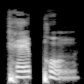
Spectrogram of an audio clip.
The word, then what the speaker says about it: 태풍: number 188 this is pronounced as a two-syllable word the first syllable is te the second syllable is pong pronounce it with me the word tepung is a noun which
